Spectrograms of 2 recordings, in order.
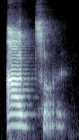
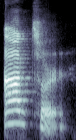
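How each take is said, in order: First: Said in the usual way. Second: ACtor, first syllable raised; stress on first syllable. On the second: Shown as a demonstration. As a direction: hit the AC of Actor. (acento en AC de Actor) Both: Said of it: "se carga la voz".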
